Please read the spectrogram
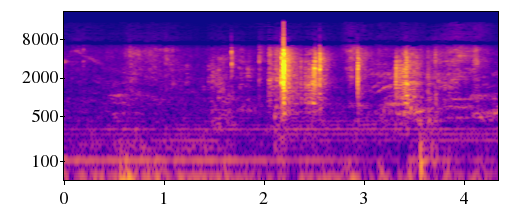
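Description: A sharp click about two seconds in, followed by a few shorter rustling noises, over a steady low hum.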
